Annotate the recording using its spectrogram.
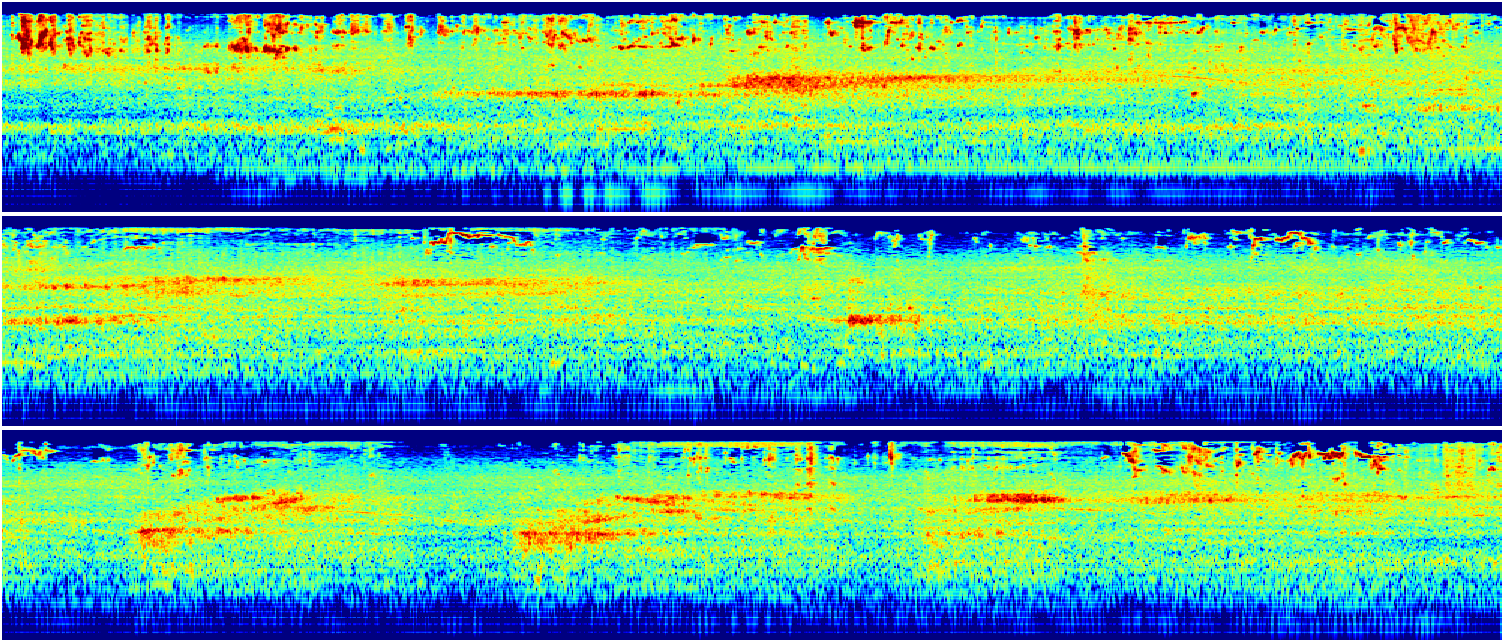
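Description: A small electric motor whirs as a model dump truck drives.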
